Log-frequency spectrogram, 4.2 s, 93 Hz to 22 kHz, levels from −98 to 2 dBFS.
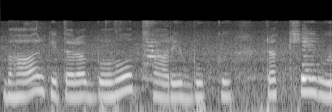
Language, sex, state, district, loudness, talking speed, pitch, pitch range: Hindi, female, Haryana, Charkhi Dadri, -19 LUFS, 115 wpm, 205 Hz, 195-230 Hz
